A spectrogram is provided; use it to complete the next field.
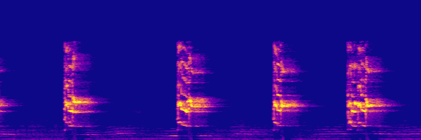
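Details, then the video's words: Lovebird with an odd voice, uttering four short, shrill, rasping squawks at irregular intervals of about one second, each a high, noisy burst with a faint whistled tone inside. "Lovebird dengan suara aneh"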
